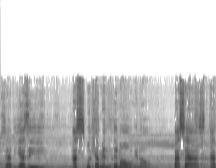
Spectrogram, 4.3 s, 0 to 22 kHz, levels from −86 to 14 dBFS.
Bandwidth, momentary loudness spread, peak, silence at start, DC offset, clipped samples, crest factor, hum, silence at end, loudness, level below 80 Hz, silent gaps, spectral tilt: 12.5 kHz; 15 LU; 0 dBFS; 0 s; under 0.1%; under 0.1%; 16 dB; none; 0 s; -15 LUFS; -54 dBFS; none; -3.5 dB/octave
